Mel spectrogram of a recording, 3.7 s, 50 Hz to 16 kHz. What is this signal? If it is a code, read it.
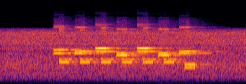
Multi-frequency trunk signalling (R2, with the far end's replies), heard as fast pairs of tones, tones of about 160 ms, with phone line noise and room echo. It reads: 5391913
